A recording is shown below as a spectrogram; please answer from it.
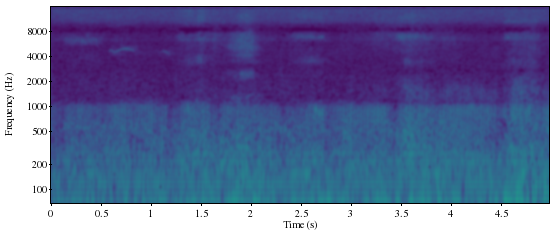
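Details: Banh Mi, a 4-month-old male pet cat, snoring while asleep: a continuous low rumbling purr-like rasp with soft breathing swells, steady throughout, nothing else heard.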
